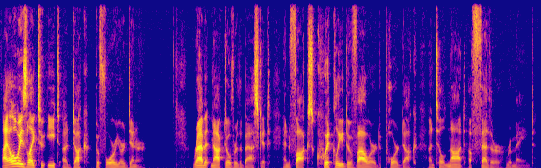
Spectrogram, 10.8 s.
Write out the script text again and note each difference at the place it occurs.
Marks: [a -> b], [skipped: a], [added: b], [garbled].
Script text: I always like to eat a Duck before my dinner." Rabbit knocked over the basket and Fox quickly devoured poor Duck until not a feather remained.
I always like to eat a Duck before [my -> your] dinner." Rabbit knocked over the basket and Fox quickly devoured poor Duck until not a feather remained.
